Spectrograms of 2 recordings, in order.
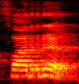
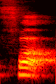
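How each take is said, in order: First: The word ends with an audible R sound. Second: The word ends on a vowel with no R. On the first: The speaker calls it wrong. "ఎఫ్ఓఆర్ ఫర్ కాదు" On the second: The speaker calls it right. "ఆర్ నేను silent చేసేసాను, అందుకని ఫ అంటున్నాను"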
